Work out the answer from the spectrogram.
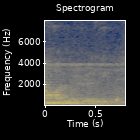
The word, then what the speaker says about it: honorary: So an honorary, because H is silent here.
